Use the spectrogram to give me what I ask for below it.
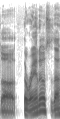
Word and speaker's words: Theranos: was the ceo of a company called uh thoranos is that how you pronounce it theranose yeah with theranose and quotation marks essentially yeah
